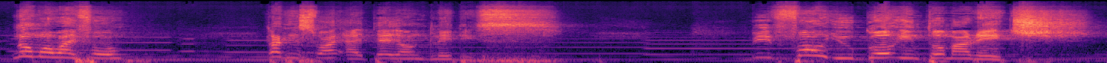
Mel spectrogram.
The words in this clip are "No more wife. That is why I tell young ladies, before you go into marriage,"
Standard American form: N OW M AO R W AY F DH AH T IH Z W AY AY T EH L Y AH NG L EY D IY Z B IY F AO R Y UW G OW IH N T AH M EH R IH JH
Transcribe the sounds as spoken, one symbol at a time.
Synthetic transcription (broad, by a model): N OW M AO W AY F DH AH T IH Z W AY AY T EH L Y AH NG L EY D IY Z B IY F AO Y UW G OW IH N T AH M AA R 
